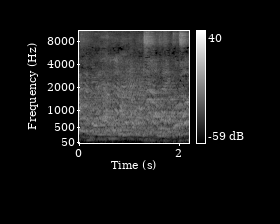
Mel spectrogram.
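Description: Many voices talking at once: steady chatter of a crowd in a large room.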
